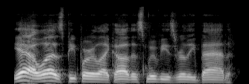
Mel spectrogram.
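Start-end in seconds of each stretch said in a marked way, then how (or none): none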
